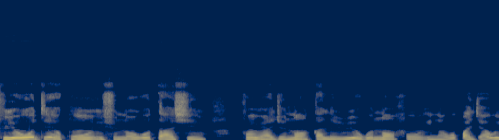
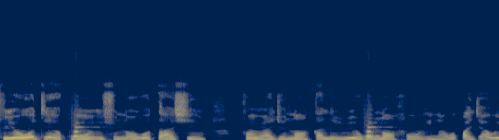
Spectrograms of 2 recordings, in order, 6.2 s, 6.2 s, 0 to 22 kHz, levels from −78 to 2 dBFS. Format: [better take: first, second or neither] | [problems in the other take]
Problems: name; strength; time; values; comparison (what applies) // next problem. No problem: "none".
first | background sound (Wind instrument, woodwind instrument); 4 dB below the speech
